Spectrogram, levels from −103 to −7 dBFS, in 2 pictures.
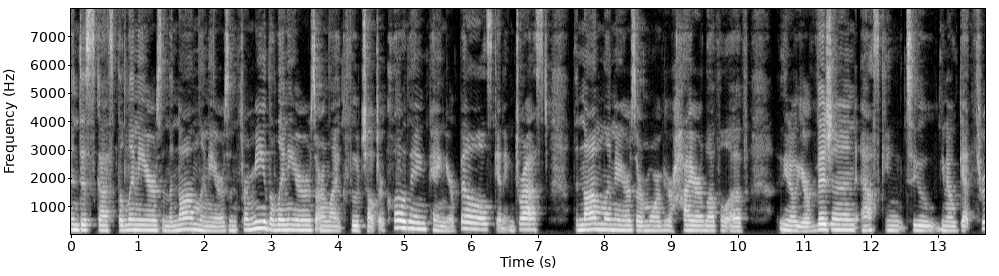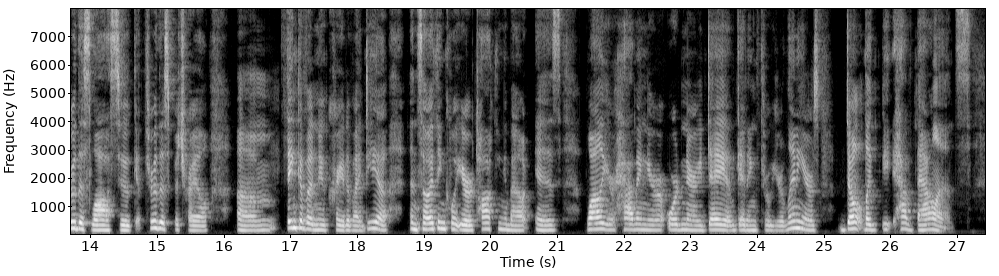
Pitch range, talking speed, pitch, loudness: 170-195 Hz, 175 wpm, 180 Hz, -21 LUFS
